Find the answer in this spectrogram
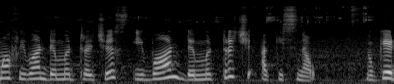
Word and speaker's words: Dmitrich: Ivan Dmitrich, that D is silent here. Okay, Ivan Dmitrich and his wife, and Makar Semyonich.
